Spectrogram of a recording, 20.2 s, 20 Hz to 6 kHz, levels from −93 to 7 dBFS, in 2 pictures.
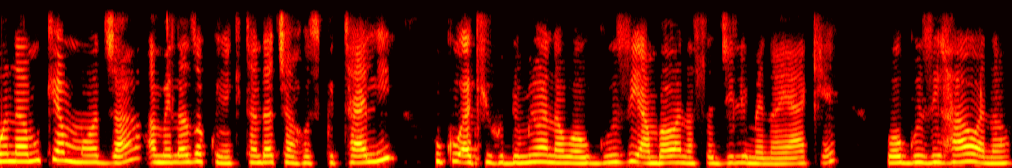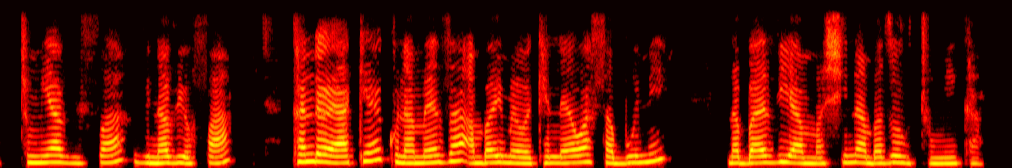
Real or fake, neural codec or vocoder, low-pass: real; none; 5.4 kHz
